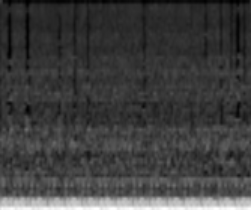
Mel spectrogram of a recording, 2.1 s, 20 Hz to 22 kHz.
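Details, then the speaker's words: BMW E36 at idle: mostly steady low rumble with occasional stumbles, suggesting an intermittent misfire. The owner suspects the spark plugs but is not sure; OBD1 scanning is still needed. Cause suspected, not confirmed. "Yeah, it definitely sounds like a misfire of some sort."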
